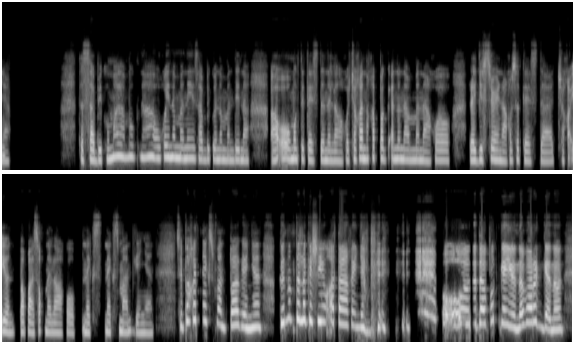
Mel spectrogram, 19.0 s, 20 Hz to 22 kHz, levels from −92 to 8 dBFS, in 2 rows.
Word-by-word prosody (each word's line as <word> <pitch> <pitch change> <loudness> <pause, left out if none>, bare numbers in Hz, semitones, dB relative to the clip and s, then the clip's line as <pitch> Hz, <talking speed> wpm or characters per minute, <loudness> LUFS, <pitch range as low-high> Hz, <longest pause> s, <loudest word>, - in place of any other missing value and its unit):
niya. 95 -1 -10 1.2
Tapos, 210 - -8
sabi 200 -1 -1
ko, 220 - -7
"Ma, 270 +2 0
'wag 255 0 -6
na 255 0 -2
okay 255 +2 -3
naman 240 -2 0
eh." 235 -1 -5
Sabi 215 -2 -9
ko - - -7
naman 205 -1 -7
din 205 -1 -5
na, - - -12 0.4
ah, - - -1
"Oo, 220 - 0
mag-te-TESDA 210 -2 -5
na 195 - -6
lang 190 0 -7
ako. - - -18
Tsaka 215 +3 -3
nakapag 230 0 -5
ano 225 -1 -3
naman 205 -1 -5
na 185 - -9
ako, 200 0 -8 0.3
register 205 +2 -3
na 190 -3 -6
ako 200 - -12
sa 210 +2 -6
TESDA. 185 -1 -11
Tsaka 190 - -9
ayun, 210 -3 -1
papasok 205 +1 -3
na 200 - -4
lang 195 -1 -5
ako 185 - -8
next 195 -2 -8
next 205 +1 -8
month." 210 +1 -4
Ganyan. 190 -1 -9 0.4
"So - - -4
bakit 450 +1 +2
next 425 - -3
month 325 -8 -2
pa?" 340 +1 +5
Ganyan, 290 -1 +4 0.2
ganun 405 +6 +2
talaga 450 -1 +8
siya, 420 0 +6
'yung 400 - -4
atake 360 -4 +3
niya 290 -3 +3
bhe. 285 +6 -2 1.0
Oo, - - +5 0.2
na 370 - +4
dapat 375 +4 +5
ngayon 320 -7 +7
na 300 - +7
parang 390 -3 +5
ganun. 250 -2 +4
225 Hz, 195 wpm, -17 LUFS, 200-295 Hz, 1.2 s, talaga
